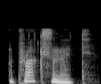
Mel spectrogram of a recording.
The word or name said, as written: approximate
